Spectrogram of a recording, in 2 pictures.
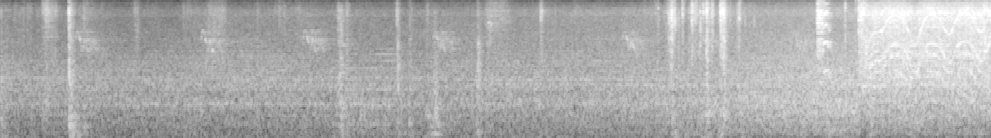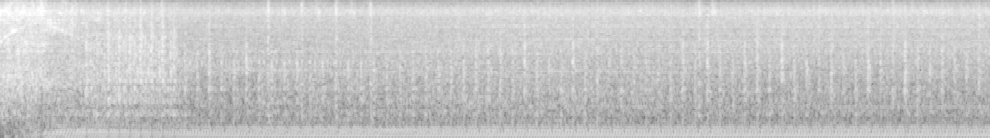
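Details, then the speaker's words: Petrol engine started and idling with a steady, regular knock about three to four per second, suspected connecting rod knock on the crankshaft; to be checked with a screwdriver and by pulling the coils one at a time. "hear that sounds like rod knock right there like the connecting rod is banging up definitely on the on the uh prank shot"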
